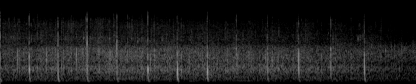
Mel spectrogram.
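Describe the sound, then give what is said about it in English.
Audience applause from people in the room at a public event in Montgomery, a steady patter of distinct claps at moderate volume that continues throughout without cheering. “For those of you who are in the room, would you please give our online and television audience a big hand?”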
